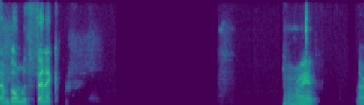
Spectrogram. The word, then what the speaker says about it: Fenwick: Jasor says the Fenwick, the department store company is pronounced Fenwick. So we'll just say Fenwick.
